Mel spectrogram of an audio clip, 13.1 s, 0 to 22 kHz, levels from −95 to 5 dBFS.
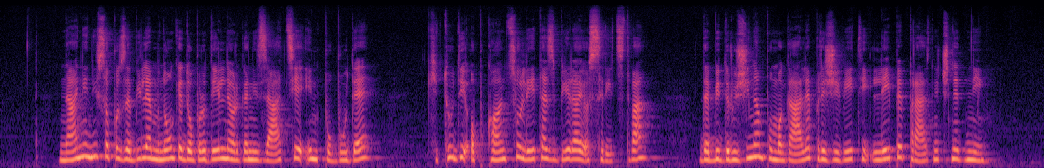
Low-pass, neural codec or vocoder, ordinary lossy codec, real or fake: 19.8 kHz; none; none; real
